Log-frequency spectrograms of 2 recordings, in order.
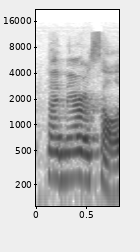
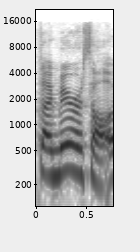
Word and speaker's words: thimerosal: And we'll have to get the uh correct pronunciation from from the expert from the doctor uh here. Thyarisol. Cheryl. Thyarisol.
